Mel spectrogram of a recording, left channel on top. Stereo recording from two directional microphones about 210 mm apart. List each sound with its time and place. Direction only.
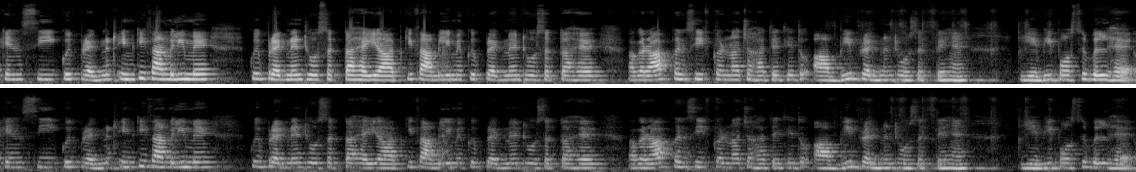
0.0 s a woman's voice: 35° left (ahead or behind)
